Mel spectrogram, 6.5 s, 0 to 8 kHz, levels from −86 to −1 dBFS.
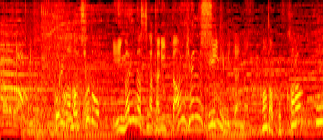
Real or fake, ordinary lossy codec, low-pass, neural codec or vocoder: real; none; none; none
